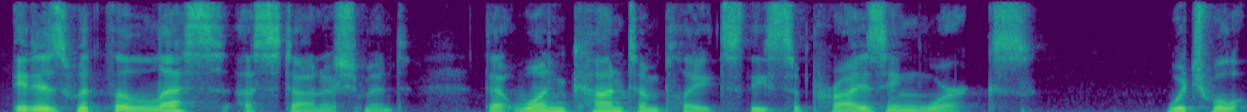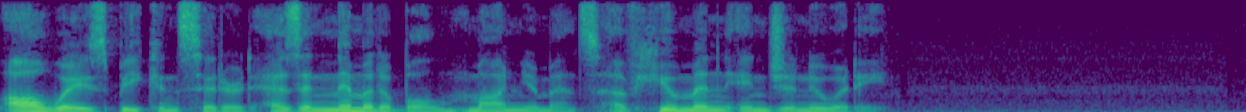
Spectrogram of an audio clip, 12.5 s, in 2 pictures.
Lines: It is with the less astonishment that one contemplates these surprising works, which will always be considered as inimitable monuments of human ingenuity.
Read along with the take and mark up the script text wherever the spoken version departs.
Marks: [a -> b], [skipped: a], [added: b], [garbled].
It is with the less astonishment that one contemplates these surprising works, which will always be considered as inimitable monuments of human ingenuity.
